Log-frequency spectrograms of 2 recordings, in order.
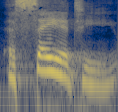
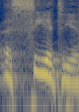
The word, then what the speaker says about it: aseity: The theological term for this truth is aseity, or aseity as some pronounce it, A-S-E-I-T-Y.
